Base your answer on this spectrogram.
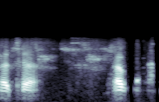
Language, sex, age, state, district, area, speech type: Assamese, male, 60+, Assam, Udalguri, rural, conversation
